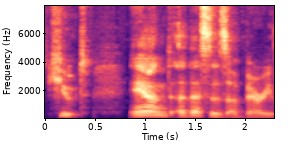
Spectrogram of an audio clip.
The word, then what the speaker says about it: Qt: we have cute um many of you know it as QT it is correctly pronounced cute and this is a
